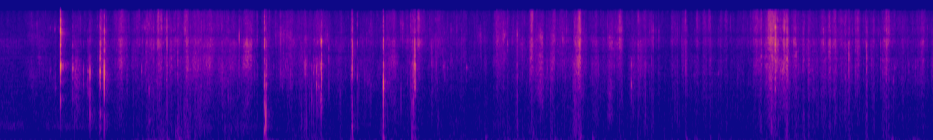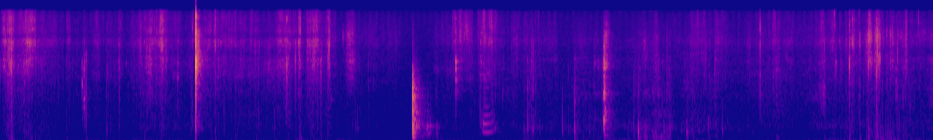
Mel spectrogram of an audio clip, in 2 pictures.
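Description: Nitrile-gloved hands handling and crinkling small packets and paper items close to a microphone, with an irregular run of sharp clicks and taps and one louder snap about two-thirds through.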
